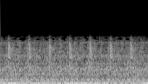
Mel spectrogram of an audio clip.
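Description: A crisp, even tick about five times a second rides over the idle, most likely a noisy valve lifter.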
